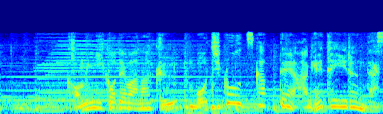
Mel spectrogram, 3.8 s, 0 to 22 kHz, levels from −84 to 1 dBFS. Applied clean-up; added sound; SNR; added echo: none; Bowed string instrument + Printer; 10 dB; none.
